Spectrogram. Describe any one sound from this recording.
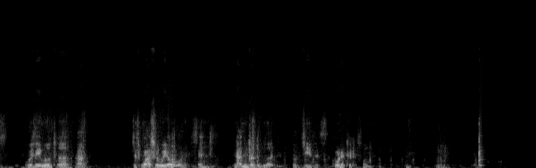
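A young man speaks with animation over an online call.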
